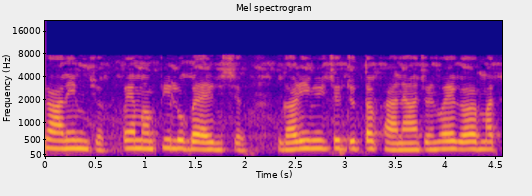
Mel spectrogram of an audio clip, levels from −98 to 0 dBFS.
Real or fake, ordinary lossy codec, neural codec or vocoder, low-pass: fake; none; codec, 16 kHz, 16 kbps, FunCodec, trained on Chinese and English, 50 frames a second; none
